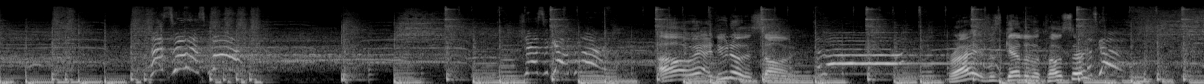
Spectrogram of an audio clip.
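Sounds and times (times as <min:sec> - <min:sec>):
live pop band: 0:03.4 - 0:12.0.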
